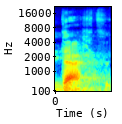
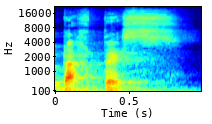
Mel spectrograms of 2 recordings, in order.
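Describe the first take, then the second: First: The final s is silent. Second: The final s is pronounced. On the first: The speaker calls it right. "la S final no se pronuncia" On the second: The speaker calls it wrong. "no tartes"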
